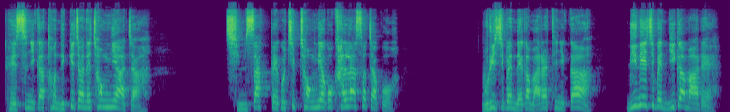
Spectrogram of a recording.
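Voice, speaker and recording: Steady woman storyteller, first-person. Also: medium pitch, moderate pace. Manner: plain, steady storytelling voice; cold and curt in her own dialogue.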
